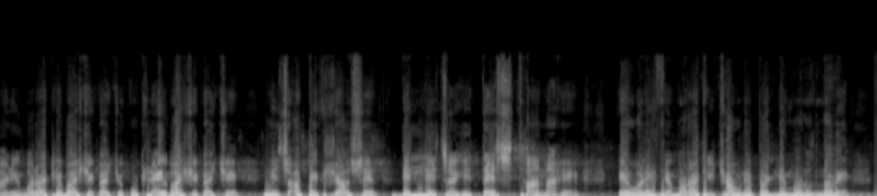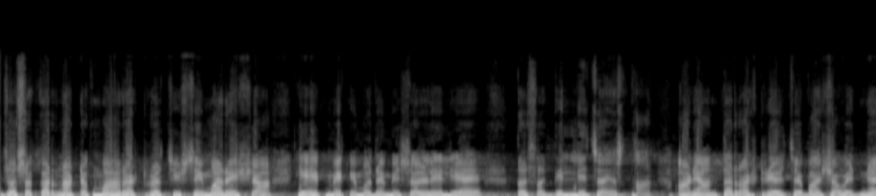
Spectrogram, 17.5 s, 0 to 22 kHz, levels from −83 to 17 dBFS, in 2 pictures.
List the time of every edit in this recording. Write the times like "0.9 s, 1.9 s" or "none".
3.9 s, 15.4 s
